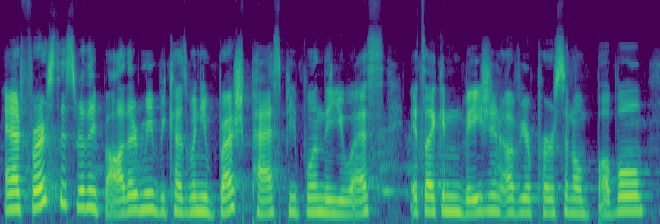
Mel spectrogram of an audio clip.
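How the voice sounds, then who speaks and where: This young American video creator answers viewer questions in a relaxed, conversational style, sprinkling in fillers like "like" and "you know." Her voice sits at a medium pitch with fairly even intonation and a slightly fast pace, and there's a bit of background noise.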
